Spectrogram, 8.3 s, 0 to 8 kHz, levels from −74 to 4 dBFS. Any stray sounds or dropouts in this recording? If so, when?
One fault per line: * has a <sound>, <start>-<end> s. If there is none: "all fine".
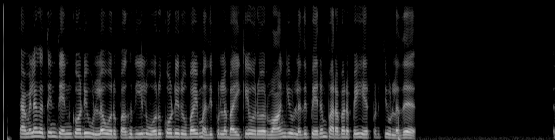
all fine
